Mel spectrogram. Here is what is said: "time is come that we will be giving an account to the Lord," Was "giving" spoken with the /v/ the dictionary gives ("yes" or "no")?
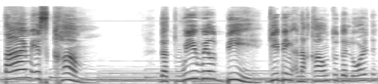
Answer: no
